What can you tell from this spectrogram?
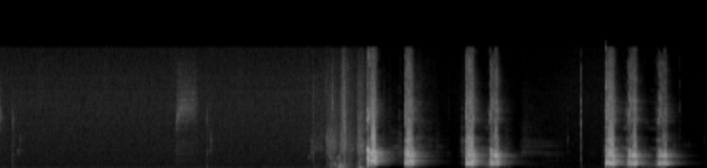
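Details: Ronan, a Kerry Blue Terrier, after a bath: a quiet start, then sharp barks in paired bursts from about five seconds on, with short pauses between groups.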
